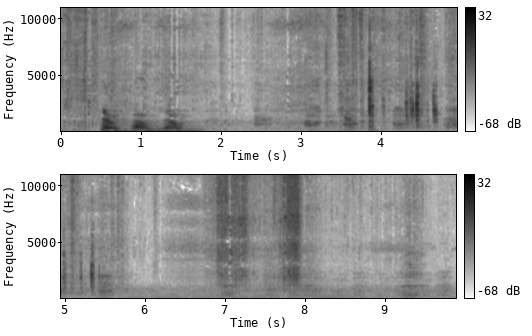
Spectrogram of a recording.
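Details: Several Great Pyrenees dogs barking all together with full effort: a quick run of three or four deep, resonant barks opens, followed by fainter scattered barks and knocks against low background noise.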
